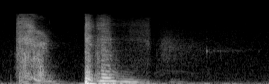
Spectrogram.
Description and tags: Energy impact 6
An energy effect inspired by anime Fate/Zero or Fate/Stay Night series.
